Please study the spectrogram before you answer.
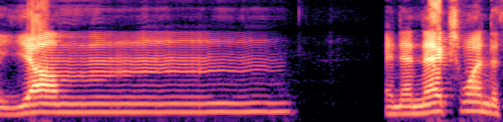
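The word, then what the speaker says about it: यं: so the next one looks like yam the heart chakra but it's really yum and the next one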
